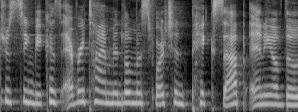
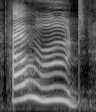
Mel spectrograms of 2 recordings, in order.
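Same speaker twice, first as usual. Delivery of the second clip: mock indignant; 7 semitones higher, 3 dB louder than usual.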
